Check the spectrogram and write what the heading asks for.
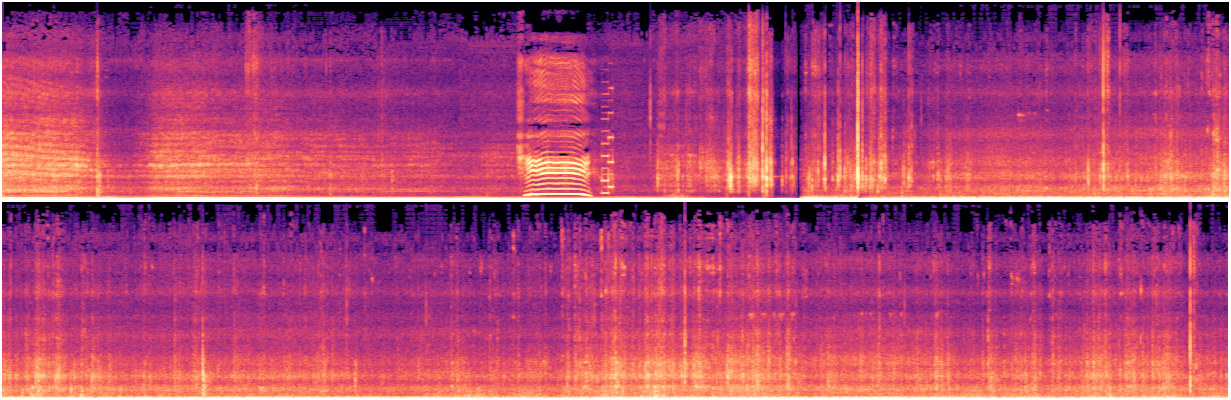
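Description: Jeep engine working at low speed on a rutted dirt trail, its pitch dipping and recovering as the revs change, with a brief high rising-and-falling tone about seven seconds in. After a sudden break about ten seconds in, a steady engine drone with tyre and road rumble, heard from an open-top Jeep driving a dirt road.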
